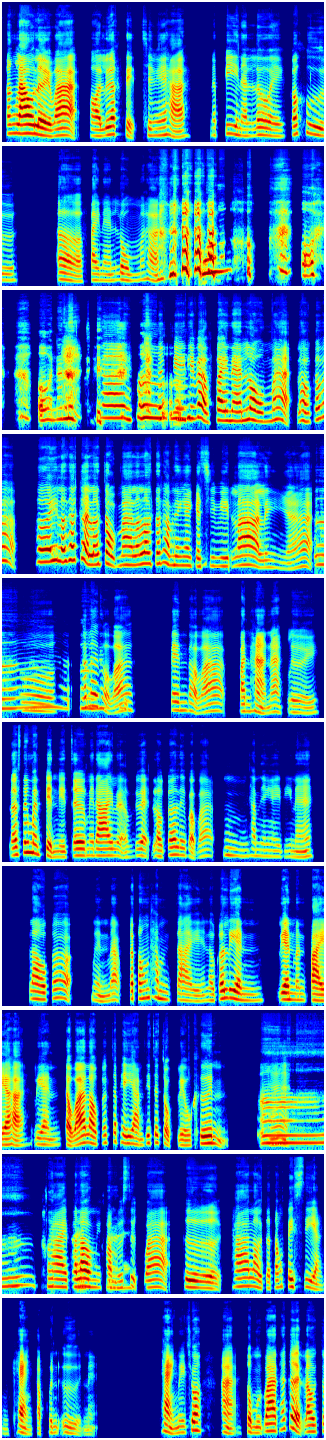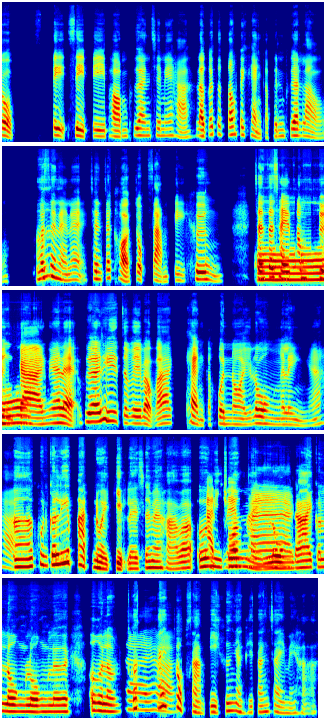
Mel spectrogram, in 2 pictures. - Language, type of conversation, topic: Thai, podcast, คุณช่วยเล่าเหตุการณ์ที่เปลี่ยนชีวิตคุณให้ฟังหน่อยได้ไหม?
- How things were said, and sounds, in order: chuckle; laughing while speaking: "สิ"; drawn out: "อ๋อ"; drawn out: "อ๋อ"; tapping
